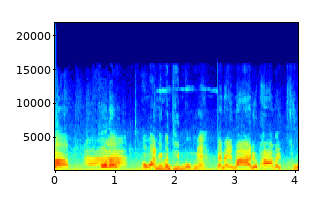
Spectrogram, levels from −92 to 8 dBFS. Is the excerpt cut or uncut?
cut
